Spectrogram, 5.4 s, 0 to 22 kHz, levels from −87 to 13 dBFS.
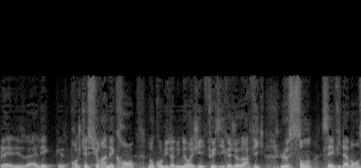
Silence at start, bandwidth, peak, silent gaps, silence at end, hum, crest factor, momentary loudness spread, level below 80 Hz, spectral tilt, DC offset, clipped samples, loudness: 0 s; 12.5 kHz; -10 dBFS; none; 0 s; none; 14 dB; 4 LU; -54 dBFS; -6 dB/octave; 0.2%; under 0.1%; -24 LUFS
